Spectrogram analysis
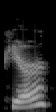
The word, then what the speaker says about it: Pierre: What we do is our state capital is it's spelled Pierre, but everyone calls it Pure.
